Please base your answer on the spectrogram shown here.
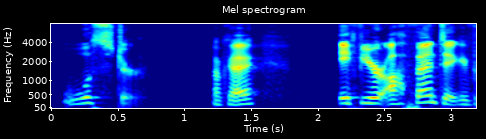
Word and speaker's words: Worcester: if anybody pronounces it warcaster or warchester you know they're not from there it's worcester okay if you're authentic if you're natively there it's worcester because you they don't pronounce the rs very well okay another reason i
